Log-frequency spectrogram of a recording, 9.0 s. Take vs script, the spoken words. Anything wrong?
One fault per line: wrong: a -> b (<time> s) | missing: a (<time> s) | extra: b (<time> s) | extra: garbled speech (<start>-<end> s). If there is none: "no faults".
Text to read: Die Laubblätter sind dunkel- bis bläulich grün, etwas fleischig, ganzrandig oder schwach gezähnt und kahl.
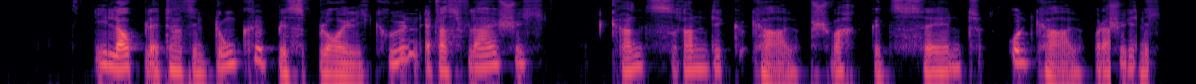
wrong: oder -> kahl (5.6 s)
extra: garbled speech (8.2-8.7 s)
